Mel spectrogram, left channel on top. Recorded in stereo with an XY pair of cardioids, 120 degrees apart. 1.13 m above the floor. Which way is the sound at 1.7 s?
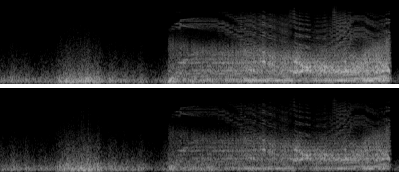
40° left.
